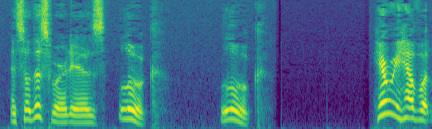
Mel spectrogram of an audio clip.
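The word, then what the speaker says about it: лук: The first letter is L, the second letter U, and we're all familiar with the K sound, and so this word is Luke, Luke.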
